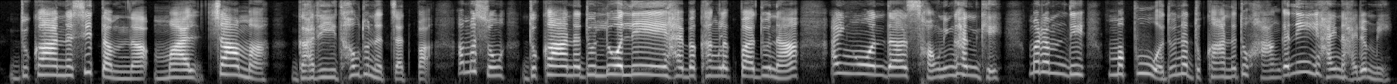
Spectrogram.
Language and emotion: Manipuri, angry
